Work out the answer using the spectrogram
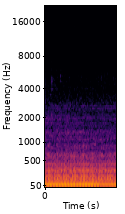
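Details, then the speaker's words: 1992 Mercedes 600SEL V12 idling on a ramp after the hole in the right exhaust pipe was patched. A soft puffing flutter rides on the deep even idle because the exhaust is now clearly leaking on the other side; a separate clicking is also present. "and it's leaking right here clearly"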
